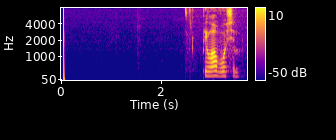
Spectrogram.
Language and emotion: Russian, neutral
